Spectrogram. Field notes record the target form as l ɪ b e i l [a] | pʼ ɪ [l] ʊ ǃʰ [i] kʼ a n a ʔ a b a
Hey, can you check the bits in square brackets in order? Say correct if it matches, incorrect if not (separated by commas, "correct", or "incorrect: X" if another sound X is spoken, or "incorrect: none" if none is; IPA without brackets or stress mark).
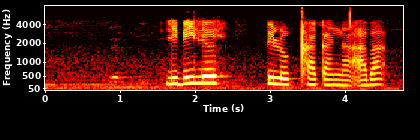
incorrect: e, correct, incorrect: a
